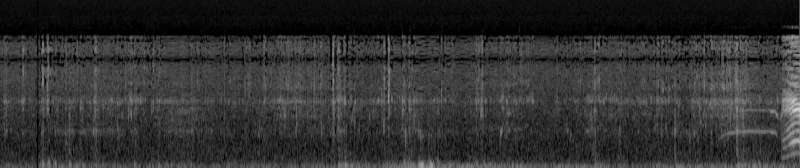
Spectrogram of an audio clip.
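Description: Faint water lapping and dripping against a plastic sea kayak's hull, with small scattered splashes and a brief low rumble around the middle. A man's voice comes in near the end.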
